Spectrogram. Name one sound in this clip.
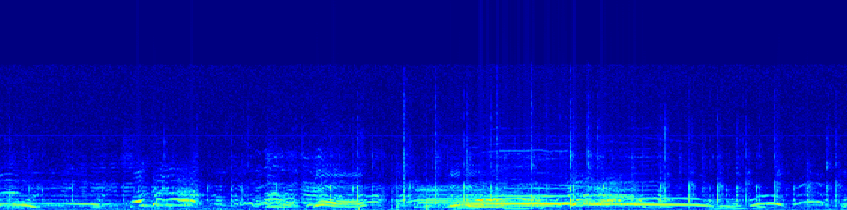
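A man shouts with excitement nearby, outdoors.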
